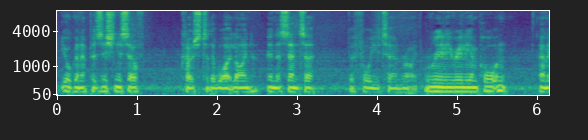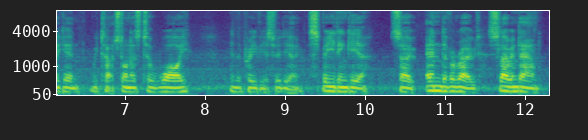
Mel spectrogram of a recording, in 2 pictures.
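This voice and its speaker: Male driving instructor, low and mellow, patient repetitive explainer with fillers, in a car. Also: a little hiss or hum. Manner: steady, repetitive teaching with frequent fillers. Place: inside a car on a road.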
